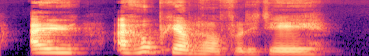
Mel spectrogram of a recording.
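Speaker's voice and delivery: put-on Irish accent. Wrapping up and saying goodbye to listeners, the speaker switches to an irish accent. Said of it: "I'm going Irish".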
